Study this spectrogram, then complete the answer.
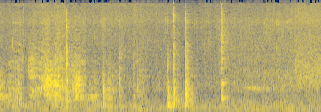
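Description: Spices frying in a pan while mustard rohu fish is being cooked, a steady sizzle broken by several sharp stirring scrapes and clinks near the middle, close and fairly loud with no talking.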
